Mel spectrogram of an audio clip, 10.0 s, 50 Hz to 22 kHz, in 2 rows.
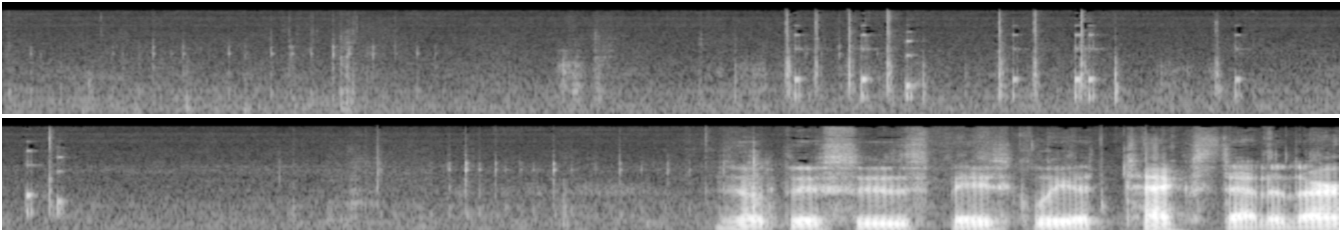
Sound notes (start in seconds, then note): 2.9 beeps from camera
